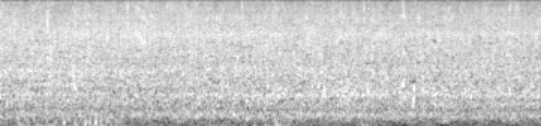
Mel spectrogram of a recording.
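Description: Small mountain stream rushing over rocks: a steady, even rush of running water.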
